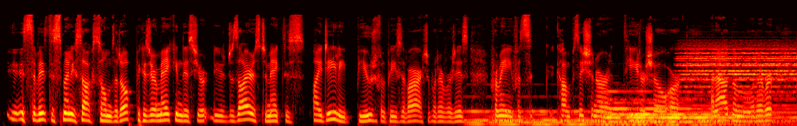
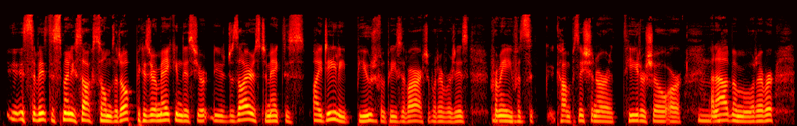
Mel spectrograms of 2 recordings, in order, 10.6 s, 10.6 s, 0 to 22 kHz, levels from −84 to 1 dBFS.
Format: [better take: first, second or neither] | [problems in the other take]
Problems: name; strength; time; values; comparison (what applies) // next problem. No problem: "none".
second | background music; very loud; from 6 s on; 1 dB above the speech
